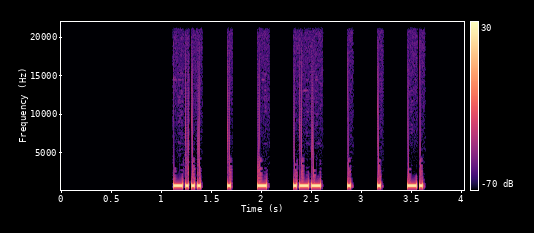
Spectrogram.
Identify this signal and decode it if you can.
Morse code, heard as a keyed tone, about 40 wpm, spaced as for 23 wpm, 700 Hz. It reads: BETWEEN
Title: 3x Character Spacing - Top 300 Words - 40wpm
